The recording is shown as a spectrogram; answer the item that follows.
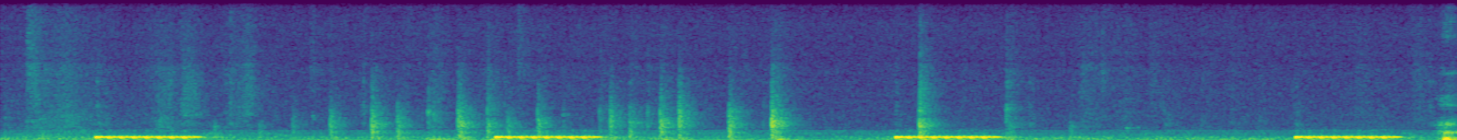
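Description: Outgoing call ringing tone from a computer's speaker: a short buzzing ring of under a second, repeating every three seconds, four times, with no answer. Faint clicks come between the rings.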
